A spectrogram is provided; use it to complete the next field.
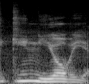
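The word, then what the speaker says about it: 金曜日: Final Fantasy Freddy's, or Final Fantasy Kinyobi, as I have finally learned how to pronounce it in Japanese, and I am advertising it as Japanese everywhere.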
